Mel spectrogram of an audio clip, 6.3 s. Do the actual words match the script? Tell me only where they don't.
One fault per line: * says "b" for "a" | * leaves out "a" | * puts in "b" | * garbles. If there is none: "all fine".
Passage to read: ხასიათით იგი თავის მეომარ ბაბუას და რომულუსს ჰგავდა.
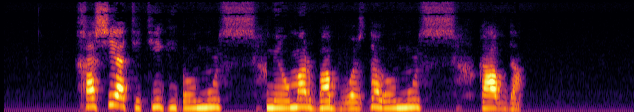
* says "რომულუსს" for "თავის"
